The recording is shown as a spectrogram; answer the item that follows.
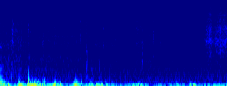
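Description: Wind buffeting the microphone: low, irregular rumbling with soft knocks, strongest in the first half-second and easing after about a second.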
